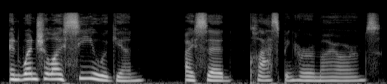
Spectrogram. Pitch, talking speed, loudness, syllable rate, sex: 200 Hz, 215 wpm, -21 LUFS, 5.1 syllables/s, female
